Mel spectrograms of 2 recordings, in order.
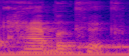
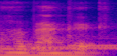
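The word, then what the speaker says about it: Habakkuk: So, um just the the book of Habach, and some people pronounce it Habacook, but I've always been taught Habachok.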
